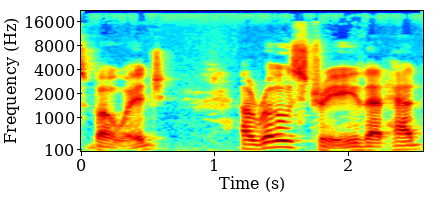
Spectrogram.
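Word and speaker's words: Boulge: to plant by the grave of bowage please pronounce bowage a rose tree that had been raised from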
